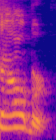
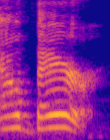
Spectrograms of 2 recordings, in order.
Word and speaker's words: Albert: Ma Matthysse Albert. Come on. It's Al Bear. Matis Alar sounds way cooler than Matis Albert.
